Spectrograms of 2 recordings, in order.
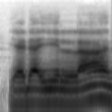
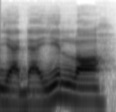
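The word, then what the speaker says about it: يَدَيِ اللَّهِ: di sini dibacanya atau cara membacanya adalah dengan tarqik mengapa sebab diawali dengan harakat kasrah yadail jadi jangan yadaillah tapi yadaillah tipis tarqik nah panjangnya dua harakat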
